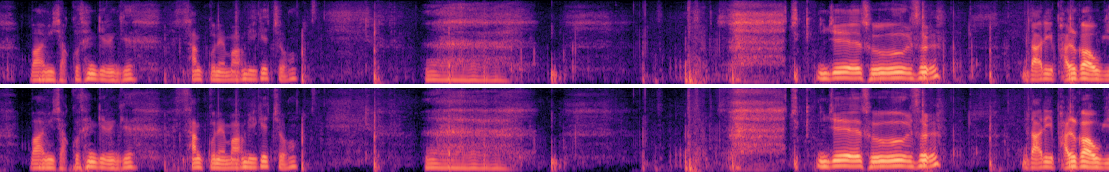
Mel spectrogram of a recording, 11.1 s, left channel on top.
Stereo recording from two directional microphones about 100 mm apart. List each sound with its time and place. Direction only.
0.0 s speech: 40° right (ahead or behind); by 2.5 s 65° right (ahead or behind)
3.0 s speech: 15° left (ahead or behind)
3.3 s a sound: 60° right (ahead or behind)
4.2 s snoring: 75° right (ahead or behind)
7.3 s a sound: 55° right (ahead or behind)
8.2 s speech: 45° right (ahead or behind)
